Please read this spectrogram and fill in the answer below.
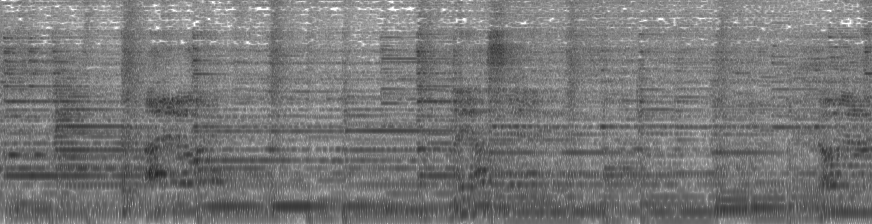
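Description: Live band music: electric guitar, bass guitar and drums with a male lead vocal.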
